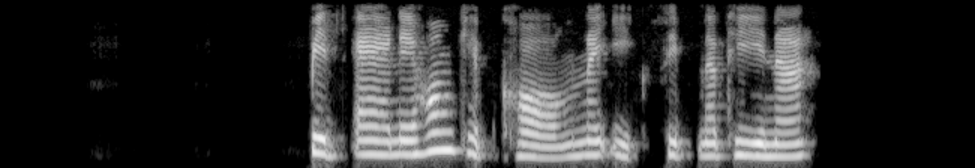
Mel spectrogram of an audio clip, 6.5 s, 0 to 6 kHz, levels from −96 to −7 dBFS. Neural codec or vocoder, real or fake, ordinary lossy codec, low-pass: none; real; none; 5.4 kHz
